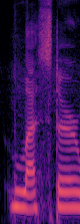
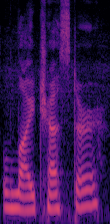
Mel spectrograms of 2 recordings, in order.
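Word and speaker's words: Leicester: Yeah, because I thought it'd be like you know how for a bit I thought Lester was pronounced Lychester.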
